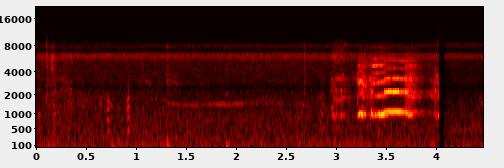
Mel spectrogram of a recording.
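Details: Gold Sebright bantam rooster in a backyard flock, perched on a roof after joining a hen's egg song, crowing to the other chickens: a quiet stretch with faint distant calls, then one short, loud, harmonic burst near the end.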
